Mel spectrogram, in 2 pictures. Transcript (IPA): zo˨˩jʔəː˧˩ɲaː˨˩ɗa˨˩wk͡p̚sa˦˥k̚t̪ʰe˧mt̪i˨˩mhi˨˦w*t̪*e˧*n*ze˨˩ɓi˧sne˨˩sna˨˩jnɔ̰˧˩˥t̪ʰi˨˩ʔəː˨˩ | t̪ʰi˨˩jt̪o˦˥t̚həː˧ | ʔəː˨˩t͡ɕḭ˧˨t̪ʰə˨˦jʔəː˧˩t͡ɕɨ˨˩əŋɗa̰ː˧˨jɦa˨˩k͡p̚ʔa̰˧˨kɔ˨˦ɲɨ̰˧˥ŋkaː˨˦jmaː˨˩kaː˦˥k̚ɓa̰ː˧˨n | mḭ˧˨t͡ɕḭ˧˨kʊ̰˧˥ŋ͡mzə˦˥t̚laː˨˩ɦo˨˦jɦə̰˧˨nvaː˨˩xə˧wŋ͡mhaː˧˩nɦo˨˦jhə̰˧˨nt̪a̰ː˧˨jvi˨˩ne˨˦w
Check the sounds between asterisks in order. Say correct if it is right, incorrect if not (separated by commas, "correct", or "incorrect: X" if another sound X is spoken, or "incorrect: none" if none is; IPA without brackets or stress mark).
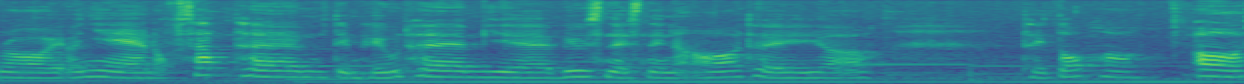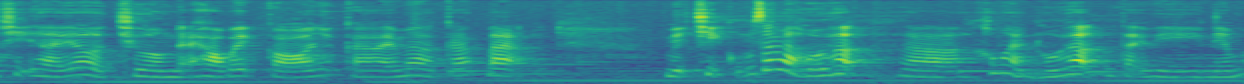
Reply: incorrect: t̪ʰ, incorrect: m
